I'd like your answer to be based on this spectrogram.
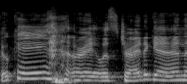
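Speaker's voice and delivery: high, chirpy fake-patient bot voice; mock chatbot voice. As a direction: play a cheerful AI resetting the chat. Imitates chatbot girlfriend resetting.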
